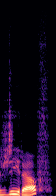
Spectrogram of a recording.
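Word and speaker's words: Zsiráf: Jest jeszcze langosz Land, jest takie bardzo sympatyczne miejsce również w Budapeszcie, myślę, że spokojnie możecie sobie je wygooglować, które nazywa się Żiraf. Pisze się z, s, i, r, a, f. Z, s się pisze ż.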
